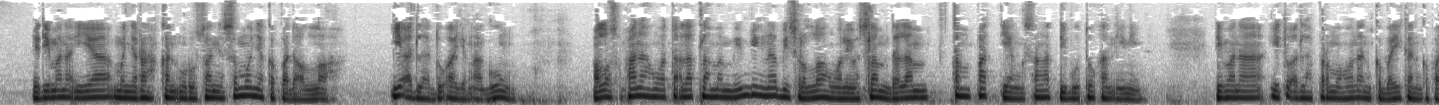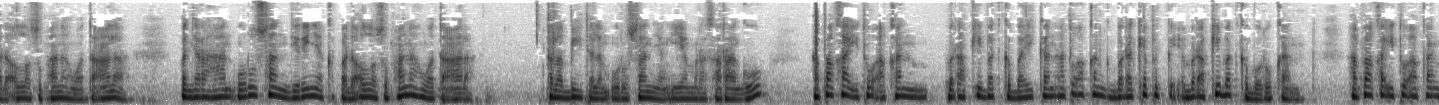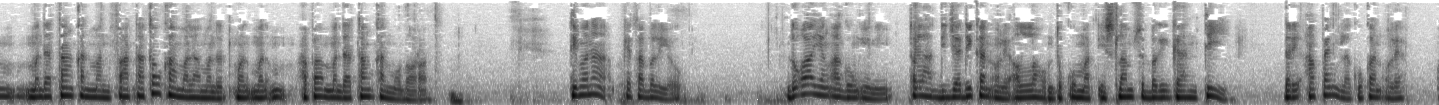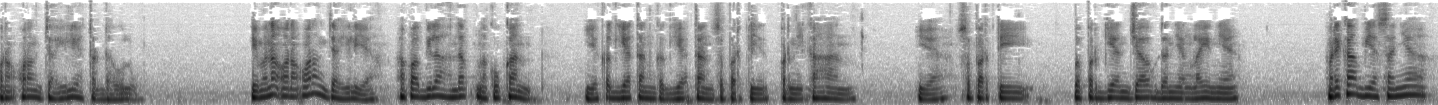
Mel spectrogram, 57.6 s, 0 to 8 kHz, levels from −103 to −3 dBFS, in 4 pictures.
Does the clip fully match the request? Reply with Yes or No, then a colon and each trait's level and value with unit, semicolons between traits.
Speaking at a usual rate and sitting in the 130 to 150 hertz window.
Yes: average, 125 wpm; medium, 140 Hz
